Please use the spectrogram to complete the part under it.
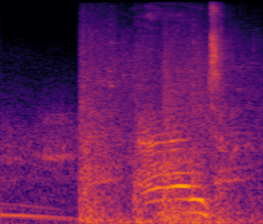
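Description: Tyres screech sharply.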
